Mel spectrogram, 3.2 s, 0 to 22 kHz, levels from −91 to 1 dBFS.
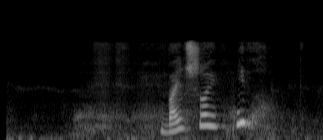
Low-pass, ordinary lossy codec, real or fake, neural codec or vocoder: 7.2 kHz; none; fake; codec, 16 kHz, 1 kbps, FunCodec, trained on LibriTTS, 50 frames a second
